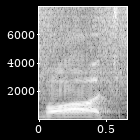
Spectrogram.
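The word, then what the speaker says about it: watch: टी के बाद सी एच है तो यहां टी साइलेंट हो जाएगा। ठीक है? तो इसे क्या पढ़ेंगे? वॉच।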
